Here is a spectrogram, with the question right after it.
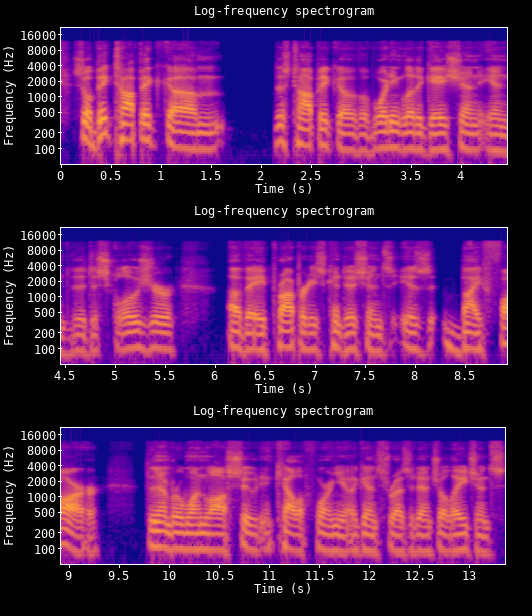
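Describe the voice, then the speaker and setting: A man speaks at a moderate pace and a fairly low pitch with fairly even intonation, a plain, everyday voice. The sound is dry and close with no echo, over a quiet background. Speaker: litigation consultant giving real estate training. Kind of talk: training seminar.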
